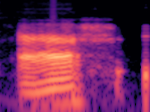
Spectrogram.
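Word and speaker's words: Æ: Yeah, I heard Elon Musk on Joe Rogan's podcast, and he was saying the AE, like, which is pronounced Ash, is his wife's idea or his girlfriend's idea or whatever.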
